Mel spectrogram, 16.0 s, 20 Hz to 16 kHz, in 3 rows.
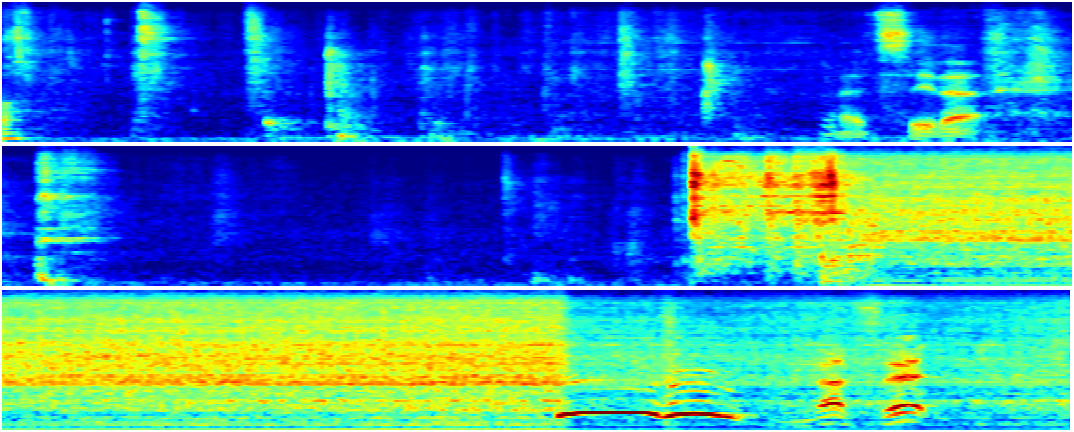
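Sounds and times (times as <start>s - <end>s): car engine starting and idling: 8.7s - 16.0s.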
